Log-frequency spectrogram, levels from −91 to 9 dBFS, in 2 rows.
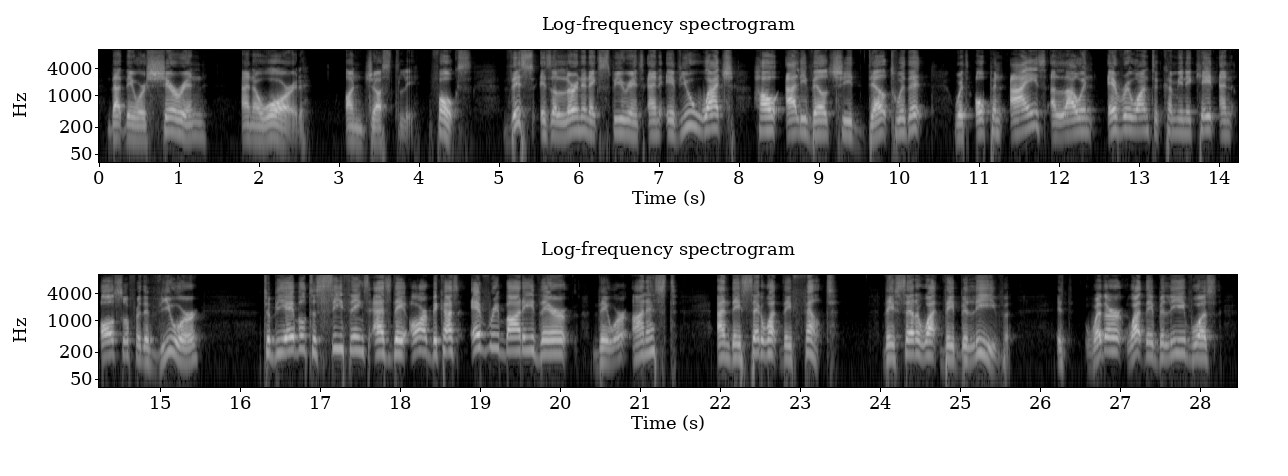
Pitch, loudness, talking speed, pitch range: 175 Hz, -27 LUFS, 140 wpm, 145-200 Hz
